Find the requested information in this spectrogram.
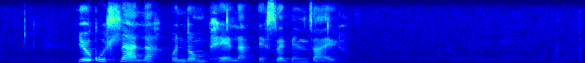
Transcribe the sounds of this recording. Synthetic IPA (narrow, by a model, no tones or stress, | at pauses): jok̬ʼuɬalaɛnom̩pʰɛlaɛsɛɓɛnd͡zʱa̰ːjɔ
